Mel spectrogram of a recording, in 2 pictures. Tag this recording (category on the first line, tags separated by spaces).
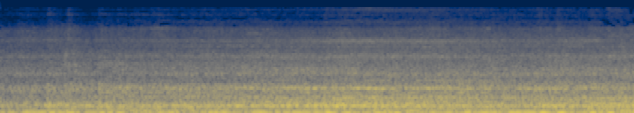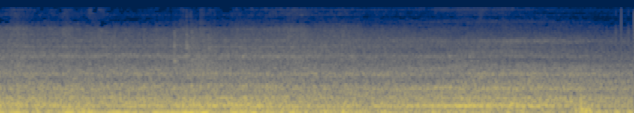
Sound effects > Vehicles
field-recording tram Tampere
